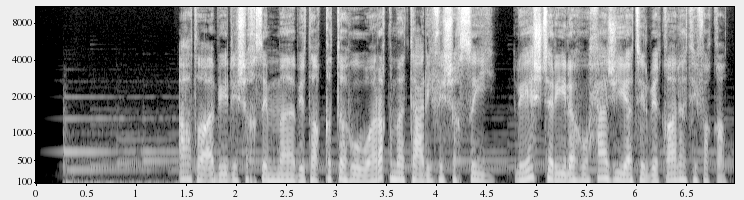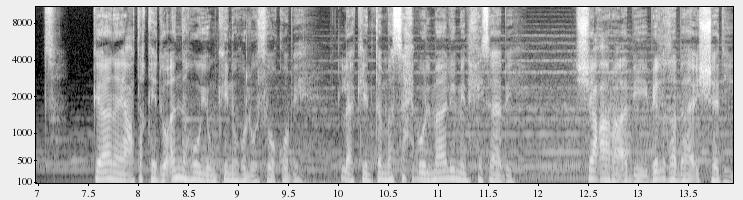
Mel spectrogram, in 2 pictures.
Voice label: Arabic; Seniors Rights Services; PIN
